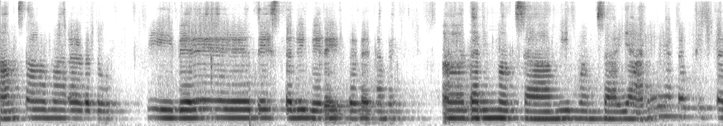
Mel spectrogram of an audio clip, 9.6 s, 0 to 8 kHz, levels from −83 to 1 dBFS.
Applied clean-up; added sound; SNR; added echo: neural separator model SepFormer DNS4.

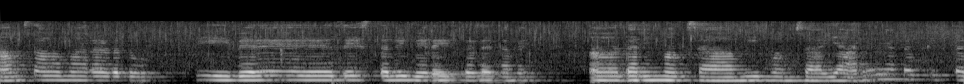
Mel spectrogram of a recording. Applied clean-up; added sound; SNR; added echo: none; Frying (food); 18 dB; reverberation time 1.3 s.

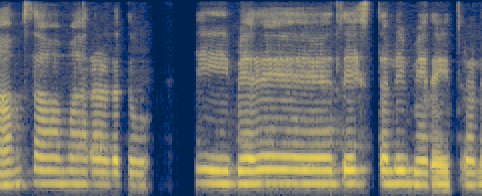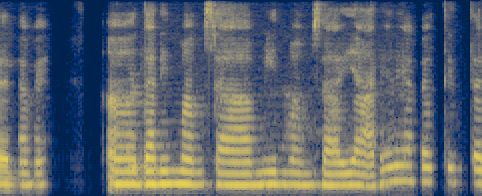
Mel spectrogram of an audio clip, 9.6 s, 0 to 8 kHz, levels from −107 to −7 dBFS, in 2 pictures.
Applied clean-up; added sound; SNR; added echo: none; none; none; none.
